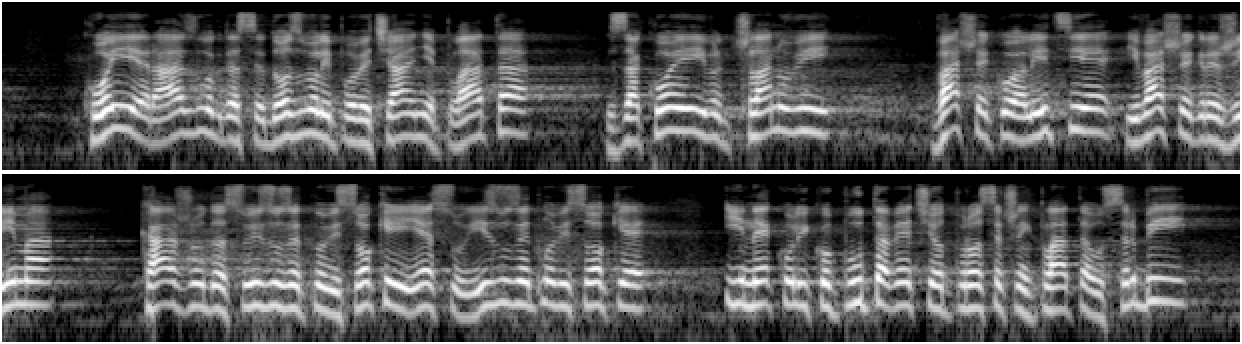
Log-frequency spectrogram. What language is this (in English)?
Serbian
